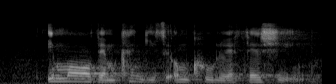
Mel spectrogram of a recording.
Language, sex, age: South Ndebele, male, 19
